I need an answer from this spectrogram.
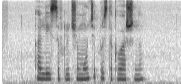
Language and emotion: Russian, neutral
